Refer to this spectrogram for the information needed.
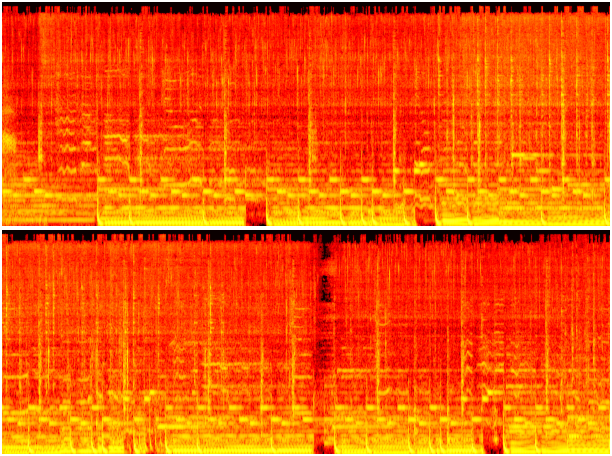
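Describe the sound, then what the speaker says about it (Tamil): Mustard seeds, fenugreek, shallots, green chilli and curry leaves fry in hot oil for a fish gravy, giving a loud, steady sizzle and crackle with brief stirring gaps and occasional spatter. "கடுகு, வெந்தயம், சின்ன வெங்காயம், பச்சை மிளகாய், அதுக்கப்புறம் கருவேப்பிலை எல்லாமே போட்டு ஃப்ரை பண்ணிக்கிட்டேன்."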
